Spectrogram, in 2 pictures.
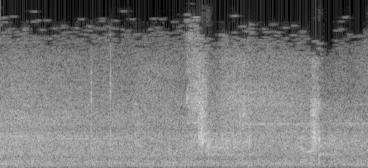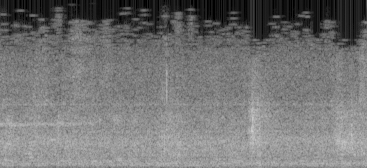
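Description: Steady, loud rumble of a Greater Anglia train bound for London Liverpool Street at a busy station, a continuous broadband roar with faint clicks over it and no talking.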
